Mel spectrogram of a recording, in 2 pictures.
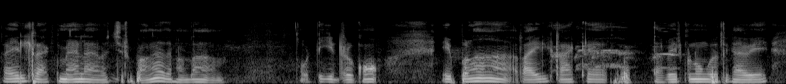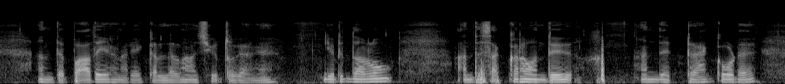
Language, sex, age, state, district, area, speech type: Tamil, male, 18-30, Tamil Nadu, Nagapattinam, rural, spontaneous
